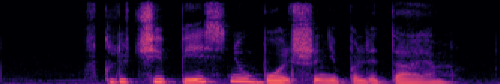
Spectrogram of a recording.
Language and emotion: Russian, neutral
